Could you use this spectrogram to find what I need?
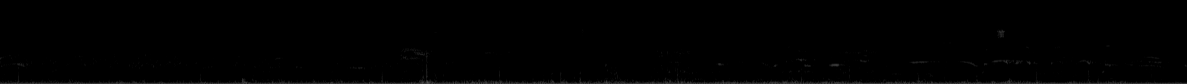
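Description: Leaves rustle gently in a light breeze outdoors.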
